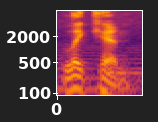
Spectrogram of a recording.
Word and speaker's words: lichen: In American accent, it's like lichen. So, lichen. Emphasis on the li part. Appreciate you. Thank you. It will be pronounced as a K.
